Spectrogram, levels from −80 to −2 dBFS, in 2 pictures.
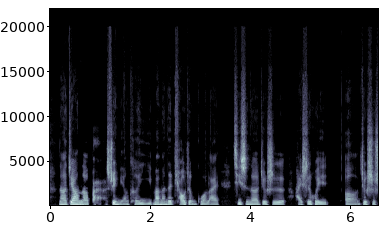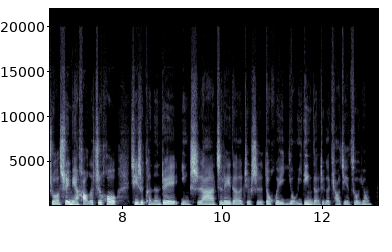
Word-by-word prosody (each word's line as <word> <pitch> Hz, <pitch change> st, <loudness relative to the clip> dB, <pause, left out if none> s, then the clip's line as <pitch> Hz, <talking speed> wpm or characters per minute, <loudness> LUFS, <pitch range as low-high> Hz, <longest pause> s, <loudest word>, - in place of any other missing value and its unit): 那 170 Hz, -2 st, -1 dB
这 225 Hz, -, +2 dB
样 205 Hz, -3 st, +4 dB
呢， 165 Hz, -2 st, -1 dB
把 -, -, -3 dB, 0.2 s
睡 180 Hz, +2 st, +4 dB
眠 140 Hz, -3 st, -4 dB
可 150 Hz, -1 st, -7 dB
以 150 Hz, -2 st, -5 dB
慢 180 Hz, 0 st, +1 dB
慢 180 Hz, 0 st, 0 dB
的 185 Hz, -, +2 dB
调 185 Hz, +1 st, -1 dB
整 -, -, -5 dB
过 160 Hz, -3 st, -7 dB
来， 135 Hz, -1 st, -8 dB, 0.3 s
其 165 Hz, -, -2 dB
实 170 Hz, 0 st, +4 dB
呢， 155 Hz, -1 st, -3 dB
就 155 Hz, -1 st, -3 dB
是 145 Hz, -1 st, -3 dB, 0.2 s
还 -, -, -8 dB
是 160 Hz, +4 st, -1 dB
会 150 Hz, -6 st, -3 dB, 0.3 s
呃， 135 Hz, -1 st, -8 dB
就 165 Hz, -, -2 dB
是 155 Hz, 0 st, 0 dB
说 165 Hz, +2 st, +1 dB
睡 250 Hz, +7 st, +7 dB
眠 180 Hz, -3 st, +6 dB
好 145 Hz, -6 st, +3 dB
了 140 Hz, -, -2 dB
之 195 Hz, +5 st, +3 dB
后， 195 Hz, -3 st, +4 dB, 0.2 s
其 180 Hz, -, +3 dB
实 200 Hz, +2 st, +5 dB
可 180 Hz, -4 st, -6 dB
能 150 Hz, +2 st, -2 dB
对 170 Hz, -3 st, +4 dB
饮 145 Hz, -3 st, -4 dB
食 150 Hz, +2 st, +4 dB
啊 165 Hz, +3 st, +2 dB
之 180 Hz, +1 st, -1 dB
类 180 Hz, -1 st, +2 dB
的， 145 Hz, -2 st, -3 dB
就 155 Hz, +2 st, -5 dB
是 145 Hz, -2 st, -2 dB
都 160 Hz, +2 st, 0 dB
会 165 Hz, -1 st, -1 dB
有 150 Hz, -4 st, -5 dB
一 140 Hz, -, -7 dB
定 185 Hz, 0 st, +3 dB
的 150 Hz, -3 st, -5 dB
这 150 Hz, +1 st, -8 dB
个 145 Hz, -, -6 dB
调 135 Hz, 0 st, -8 dB
节 140 Hz, 0 st, -6 dB
作 145 Hz, 0 st, -5 dB
用。 140 Hz, 0 st, -7 dB
160 Hz, 270 characters per minute, -21 LUFS, 145-175 Hz, 0.3 s, 睡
